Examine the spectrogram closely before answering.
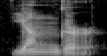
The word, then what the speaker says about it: younger: ER or with est we're going to pronounce the G sound the hard G so it's younger ger with a good sound stronger the youngest again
